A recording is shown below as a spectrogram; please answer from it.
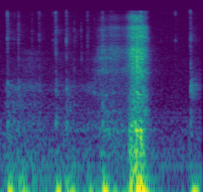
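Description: Soft keystrokes on a computer keyboard as code is typed, with a short, louder hiss about one and a half seconds in.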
